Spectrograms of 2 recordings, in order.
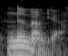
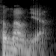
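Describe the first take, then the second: First: "pneumonia" with silent P, new-MOAN-ya; correct pneumonia. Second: "pneumonia" said wrongly, starting with a P sound; mispronounced pneumonia.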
